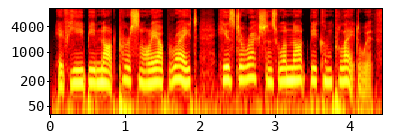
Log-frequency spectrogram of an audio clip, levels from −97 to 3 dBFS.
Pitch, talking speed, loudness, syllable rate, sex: 195 Hz, 175 wpm, -19 LUFS, 5.0 syllables/s, female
